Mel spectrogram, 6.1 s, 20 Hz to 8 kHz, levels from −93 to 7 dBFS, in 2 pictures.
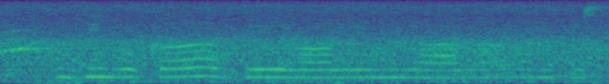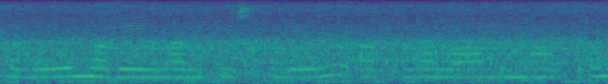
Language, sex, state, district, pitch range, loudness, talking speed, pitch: Telugu, female, Andhra Pradesh, Guntur, 275-290 Hz, -31 LUFS, 100 wpm, 280 Hz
